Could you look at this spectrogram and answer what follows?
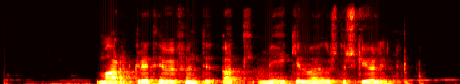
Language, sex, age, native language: Icelandic, male, 30-39, Icelandic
